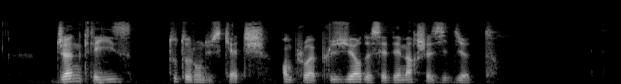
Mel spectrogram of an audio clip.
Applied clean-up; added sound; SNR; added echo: none; none; none; none.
